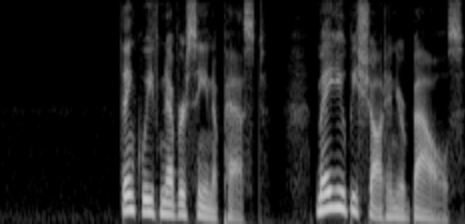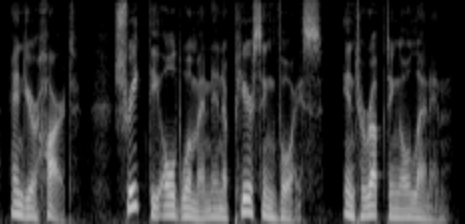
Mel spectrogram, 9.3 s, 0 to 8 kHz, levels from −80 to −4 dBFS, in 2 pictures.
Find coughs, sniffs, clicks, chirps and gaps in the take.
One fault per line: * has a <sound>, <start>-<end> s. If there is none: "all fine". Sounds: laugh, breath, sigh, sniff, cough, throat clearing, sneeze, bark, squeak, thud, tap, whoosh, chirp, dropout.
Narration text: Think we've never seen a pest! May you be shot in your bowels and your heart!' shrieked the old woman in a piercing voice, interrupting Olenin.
all fine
